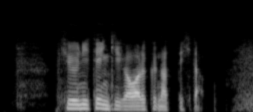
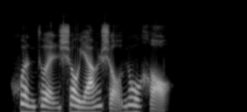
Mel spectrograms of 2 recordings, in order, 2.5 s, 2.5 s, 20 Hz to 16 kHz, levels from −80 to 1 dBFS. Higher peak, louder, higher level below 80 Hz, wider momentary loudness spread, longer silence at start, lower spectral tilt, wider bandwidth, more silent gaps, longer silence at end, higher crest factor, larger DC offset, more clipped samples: first, -4 dBFS vs -8 dBFS; first, -22 LUFS vs -26 LUFS; about the same, -58 dBFS vs -62 dBFS; first, 15 LU vs 6 LU; first, 0.65 s vs 0.05 s; first, -9.5 dB/octave vs -4 dB/octave; second, 5.2 kHz vs 10 kHz; neither; second, 0 s vs 0.65 s; about the same, 20 dB vs 20 dB; neither; neither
